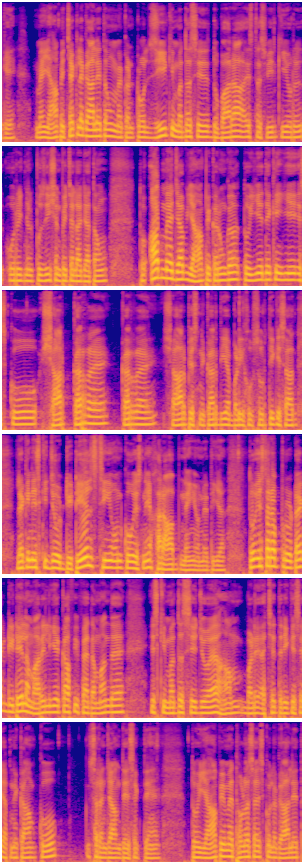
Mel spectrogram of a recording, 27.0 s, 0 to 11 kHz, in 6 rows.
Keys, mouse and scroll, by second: 0.7 click, 1.8 click, 2.3 ctrl+alt+z, 7.7-12.8 drag, 16.0 space, 16.4 click, 16.5-17.2 space, 20.0-23.3 drag, 23.9 space, 24.1 click, 24.4-25.0 space, 25.3-27.0 drag.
